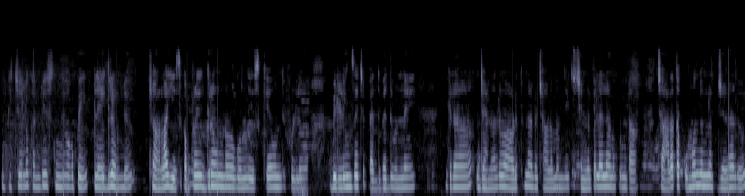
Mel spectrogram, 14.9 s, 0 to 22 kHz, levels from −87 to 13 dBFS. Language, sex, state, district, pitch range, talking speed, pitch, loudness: Telugu, female, Andhra Pradesh, Visakhapatnam, 195-220 Hz, 140 wpm, 205 Hz, -28 LUFS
